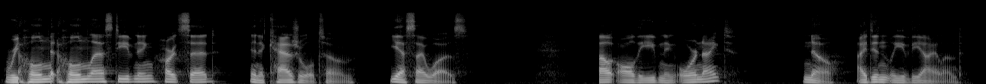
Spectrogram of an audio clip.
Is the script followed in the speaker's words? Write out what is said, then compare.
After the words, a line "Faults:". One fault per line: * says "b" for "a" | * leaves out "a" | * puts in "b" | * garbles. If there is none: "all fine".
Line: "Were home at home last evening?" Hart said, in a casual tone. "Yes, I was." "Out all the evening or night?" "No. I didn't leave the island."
"Were home at home last evening?" Hart said, in a casual tone. "Yes, I was." "Out all the evening or night?" "No. I didn't leave the island."
Faults:
all fine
